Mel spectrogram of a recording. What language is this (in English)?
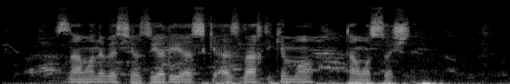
Persian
